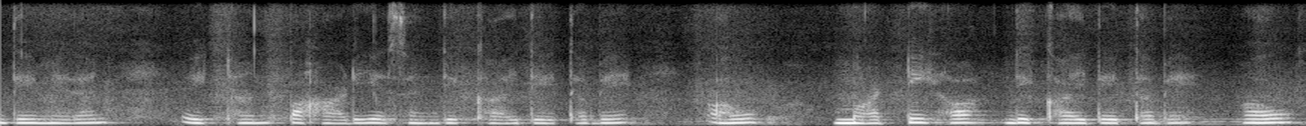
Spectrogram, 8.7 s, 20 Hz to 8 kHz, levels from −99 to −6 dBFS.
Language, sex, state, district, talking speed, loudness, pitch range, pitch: Chhattisgarhi, female, Chhattisgarh, Sukma, 110 wpm, -18 LUFS, 220-240 Hz, 230 Hz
